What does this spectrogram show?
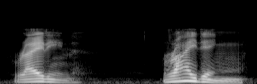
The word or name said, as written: riding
